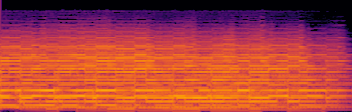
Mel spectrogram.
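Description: Moog Subharmonicon analog synthesizer playing a steady drone over a stepping sequence of low bass notes; the sound starts to fade out right at the end.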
